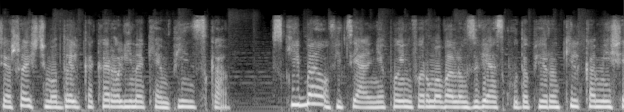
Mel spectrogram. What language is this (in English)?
Polish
